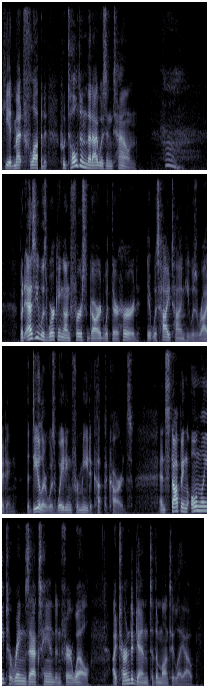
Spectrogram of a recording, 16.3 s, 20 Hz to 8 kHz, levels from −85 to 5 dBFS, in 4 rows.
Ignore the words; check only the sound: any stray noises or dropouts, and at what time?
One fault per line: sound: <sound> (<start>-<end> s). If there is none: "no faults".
sound: dropout (0.7-0.8 s)
sound: sigh (3.2-4.0 s)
